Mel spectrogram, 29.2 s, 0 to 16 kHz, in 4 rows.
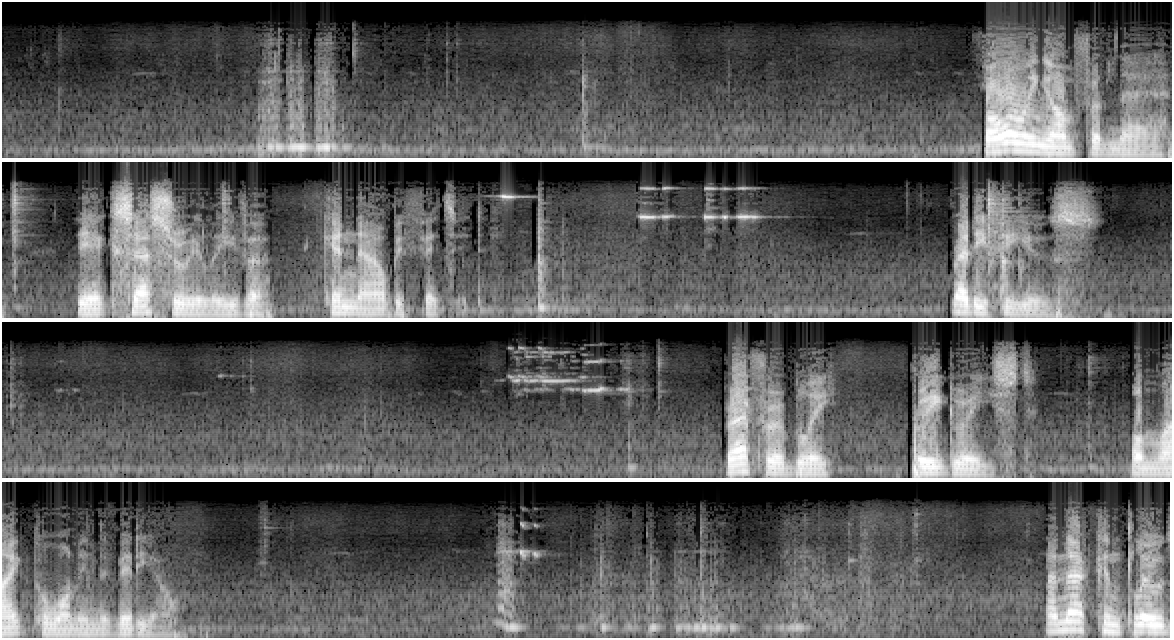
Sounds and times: Outside, rural or natural: 0:00.0 - 0:29.2
Speech: 0:06.1 - 0:10.3, 0:13.2 - 0:14.2, 0:19.2 - 0:21.1, 0:21.7 - 0:23.1, 0:28.4 - 0:29.2.

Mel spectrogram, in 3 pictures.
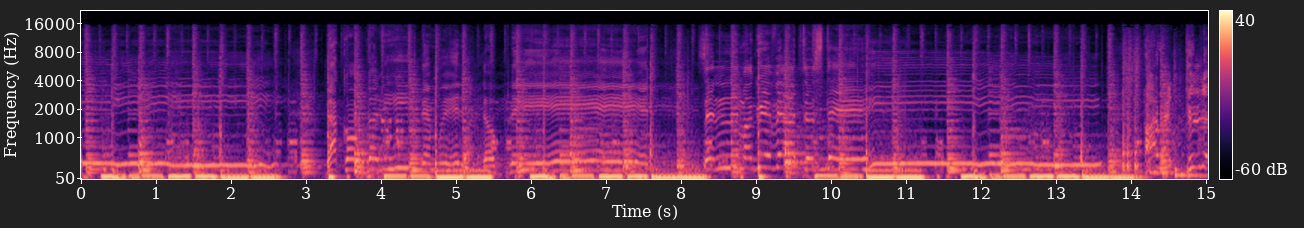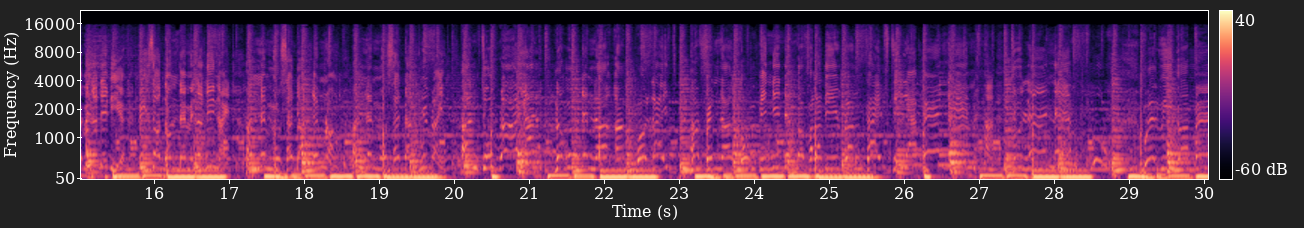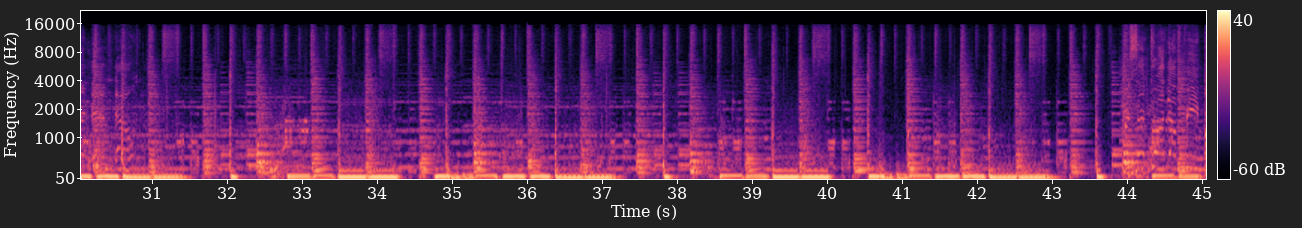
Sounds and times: Reggae: 0:00.0 - 0:45.0.

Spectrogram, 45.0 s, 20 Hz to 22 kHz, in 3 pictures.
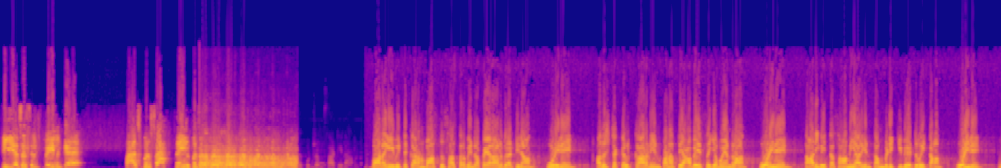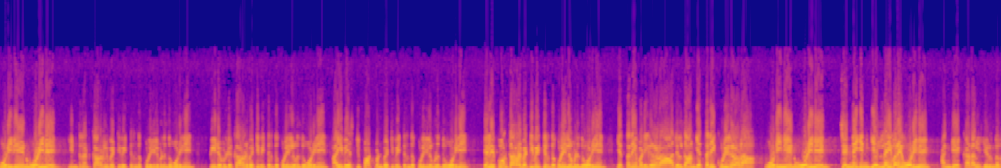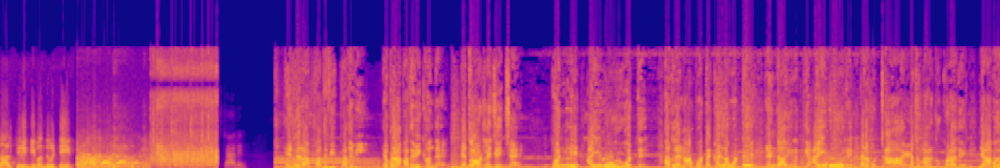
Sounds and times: Narration, monologue: 0:00.0 - 0:31.2, 0:33.3 - 0:45.0
Male speech, man speaking: 0:04.7 - 0:31.2, 0:34.2 - 0:45.0.

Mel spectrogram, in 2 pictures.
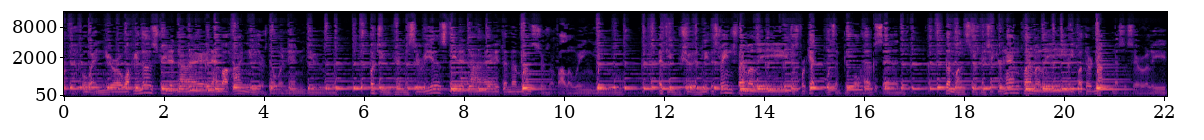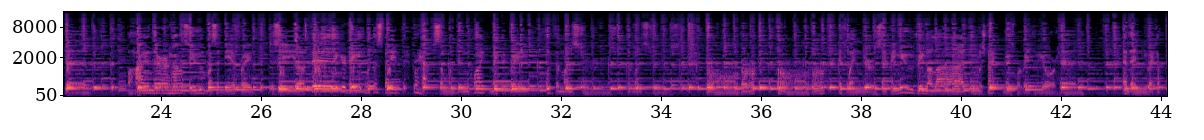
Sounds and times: Ukulele: 0:00.0 - 0:44.1.

